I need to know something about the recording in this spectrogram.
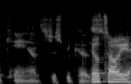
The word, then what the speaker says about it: Cannes: He's won Con. I believe you say Con. But I like to say Cans just because he'll tell you how to say it.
